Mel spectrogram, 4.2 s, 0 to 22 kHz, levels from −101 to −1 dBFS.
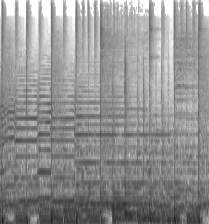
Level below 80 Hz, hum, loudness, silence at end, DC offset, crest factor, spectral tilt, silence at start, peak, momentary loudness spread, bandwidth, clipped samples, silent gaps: -32 dBFS; none; -25 LUFS; 0 s; under 0.1%; 18 dB; -5.5 dB/octave; 0 s; -6 dBFS; 2 LU; over 20 kHz; under 0.1%; none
